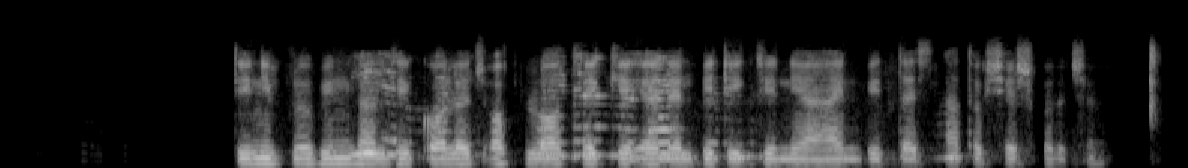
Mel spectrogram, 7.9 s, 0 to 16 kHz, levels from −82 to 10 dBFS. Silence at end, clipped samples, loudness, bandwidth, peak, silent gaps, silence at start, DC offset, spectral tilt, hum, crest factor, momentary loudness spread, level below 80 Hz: 0.2 s; under 0.1%; -23 LUFS; 6.6 kHz; -6 dBFS; 7.48-7.59 s; 1.55 s; under 0.1%; -7.5 dB/octave; none; 18 dB; 15 LU; -62 dBFS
